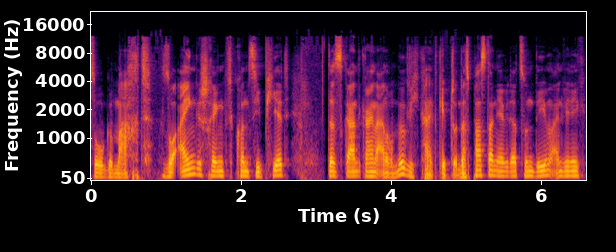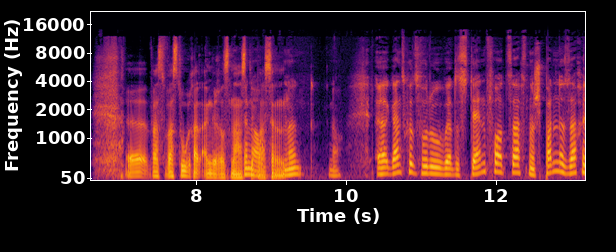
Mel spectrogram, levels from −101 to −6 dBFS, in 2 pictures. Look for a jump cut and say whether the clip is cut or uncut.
uncut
